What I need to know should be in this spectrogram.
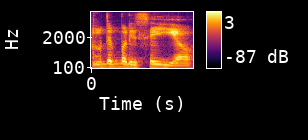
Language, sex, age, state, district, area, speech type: Dogri, male, 30-45, Jammu and Kashmir, Reasi, rural, spontaneous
